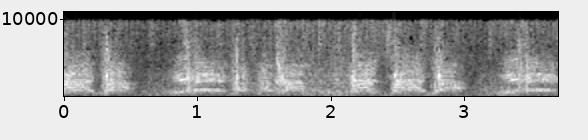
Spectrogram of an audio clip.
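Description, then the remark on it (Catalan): A large protest crowd chants in unison at demonstrations across Spain after terrorists kidnapped Miguel Ángel Blanco, the Ermua councillor, loud and steady, with voices rising together in a regular, repeated rhythm of shouted syllables throughout. “Tal día como hoy se organizaron concentraciones y manifestaciones por todo nuestro país con un grito unánime.”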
